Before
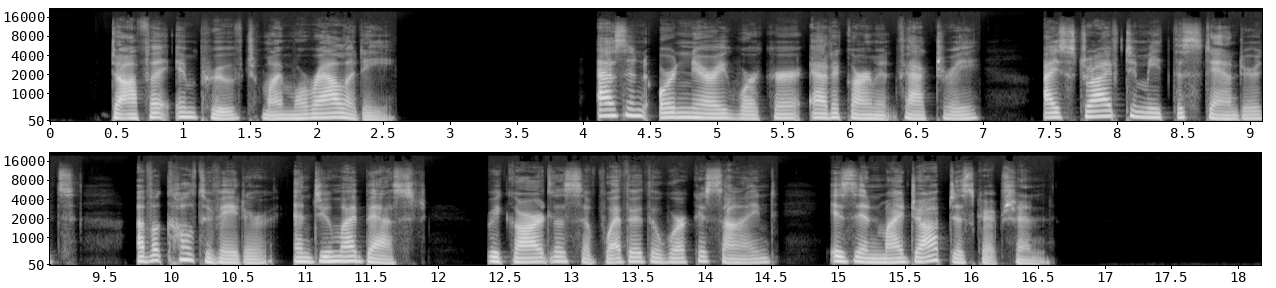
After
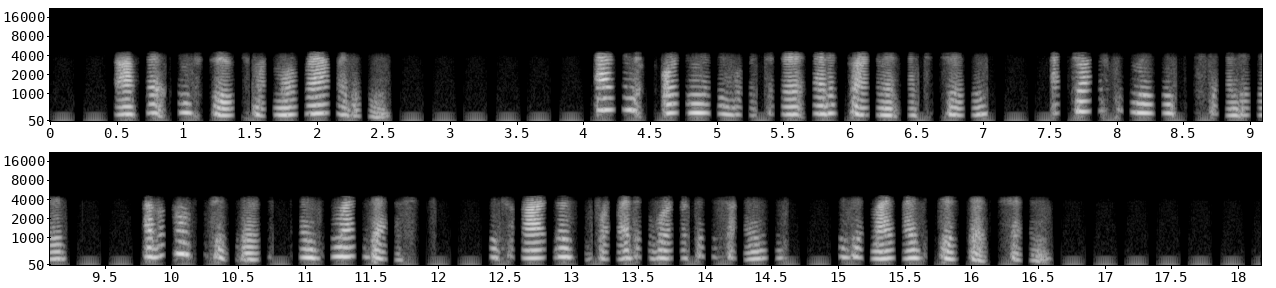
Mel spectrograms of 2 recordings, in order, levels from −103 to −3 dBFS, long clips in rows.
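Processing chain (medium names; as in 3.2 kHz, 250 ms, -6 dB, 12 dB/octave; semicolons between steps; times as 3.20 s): frequency-domain pitch shifter +11.5 st; bit crusher 8-bit; hum 60 Hz, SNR 32 dB; granulator 191 ms, grains 4.2 per s, pitch spread up and down by 0 st; µ-law 64 kbps 8 kHz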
